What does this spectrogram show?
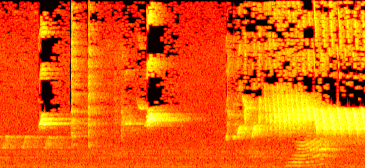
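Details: Goldfinch mule song: a few scattered high chips and short notes, then a sustained rapid trill of dense high pulses building in loudness toward the end.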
